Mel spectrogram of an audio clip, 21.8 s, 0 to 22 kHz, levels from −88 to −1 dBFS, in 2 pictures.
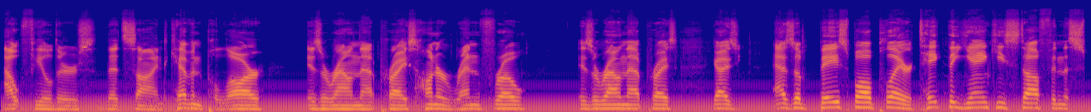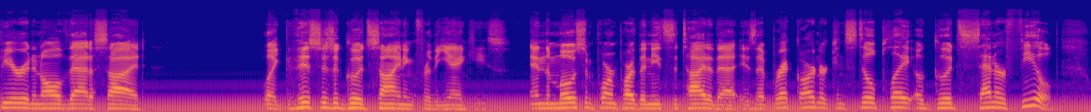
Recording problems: electrical hum; noticeable; throughout; 60 Hz, 20 dB below the speech

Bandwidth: 15.5 kHz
